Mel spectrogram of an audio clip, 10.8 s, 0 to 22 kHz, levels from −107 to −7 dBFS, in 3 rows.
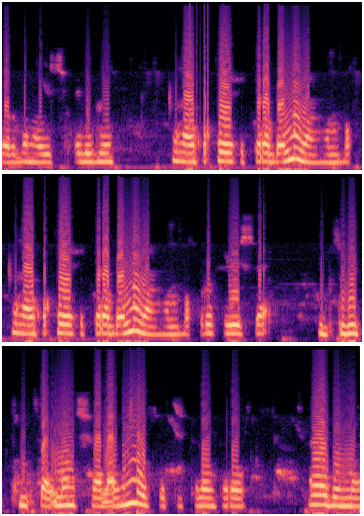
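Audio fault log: Throughout: hard clipping. The speech is driven about 13 dB past what the chain can pass, so roughly a tenth of the samples are sliced flat at the ceiling. Those squared-off peaks throw harmonics high up the spectrum, giving a harsh fuzz on every loud syllable.
1.88–2.06 s: processor overload crackle. For about 0.18 s the processor misses several deadlines in a row, each leaving a short silent gap with hard edges, which fits buffers of around 3 ms. The string of abrupt dropouts is heard as a gritty burst of crackle over the speech.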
